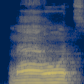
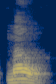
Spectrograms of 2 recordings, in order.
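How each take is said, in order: First: The vowel is stretched out with extra length. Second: The vowel is kept short and direct. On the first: The speaker calls it wrong. "Jangan maut, maut. Itu jadi tamtid namanya" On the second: The speaker calls it right.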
